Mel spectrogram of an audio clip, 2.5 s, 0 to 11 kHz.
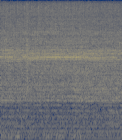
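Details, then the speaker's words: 2015 Honda Accord at idle: a loud, steady, high-pitched whine like a supercharger, present for about a month and also heard when accelerating; traced with a stethoscope to a worn belt tensioner pulley bearing. "all right so it's making this crazy whining noise I don't know if you guys are able to hear it I'm gonna get closer and I suspect that it's this way that's right here which is actually a tensioner pulley"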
